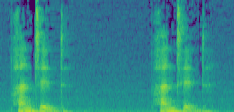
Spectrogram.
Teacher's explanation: This means it is case 3, where the ED is pronounced as the I as in sit with the D sound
